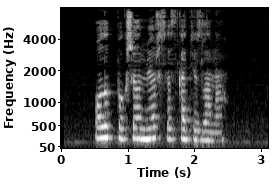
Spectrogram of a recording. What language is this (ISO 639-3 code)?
chm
